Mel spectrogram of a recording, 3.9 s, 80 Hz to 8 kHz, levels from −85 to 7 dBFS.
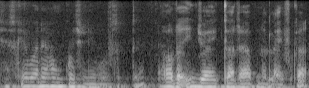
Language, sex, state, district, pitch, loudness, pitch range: Hindi, male, Madhya Pradesh, Bhopal, 130 Hz, -19 LUFS, 120-140 Hz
